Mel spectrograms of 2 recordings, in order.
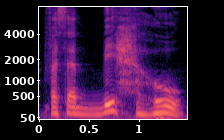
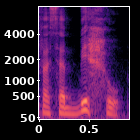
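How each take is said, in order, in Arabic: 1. الحاء والهاء مُنفصلان في النطق. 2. الحاء والهاء مُدغمان معًا في النطق. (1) "بين الحاء من الهاء وافصلهم كده في النطق" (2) "في ناس يقولوا ... لا خطأ"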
